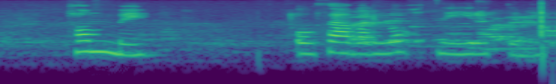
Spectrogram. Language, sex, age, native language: Icelandic, female, 13, Icelandic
